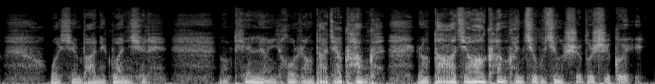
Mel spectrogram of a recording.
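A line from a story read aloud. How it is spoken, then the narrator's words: Breathless old man. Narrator (Chinese): 老头子气喘吁吁地说着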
